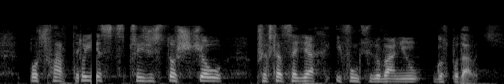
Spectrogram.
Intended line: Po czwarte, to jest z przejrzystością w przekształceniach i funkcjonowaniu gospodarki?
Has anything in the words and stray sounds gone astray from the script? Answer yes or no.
yes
